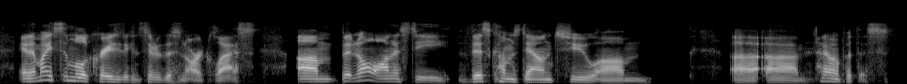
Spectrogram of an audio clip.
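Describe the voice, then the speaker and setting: Loud, with a bright, sharp tone, a man at medium pitch speaks with lively intonation against a quiet background. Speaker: college instructor. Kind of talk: lecture. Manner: loud and animated; fast.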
